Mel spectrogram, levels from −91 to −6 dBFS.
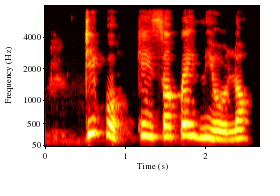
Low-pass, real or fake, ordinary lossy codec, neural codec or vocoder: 7.2 kHz; fake; none; vocoder, 44.1 kHz, 128 mel bands, Pupu-Vocoder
